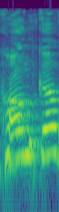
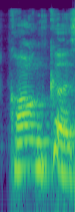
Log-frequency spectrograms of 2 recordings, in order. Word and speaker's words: conquer: You have conquer which means to win. So vocabulary, grammar, pronunciation, spelling, stoops s t o p s. Conquer. C O N Q U E R. Q is there not clearly pronounced.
